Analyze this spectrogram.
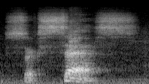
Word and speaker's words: success: And the reason it is pronounced that way is because, again, that schwa sound appears in the first syllable. And like I've said, when we have the schwa sound, we cannot stress the syllable that has the schwa sound. So instead of success, the stress becomes passed on to the second syllable, success.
